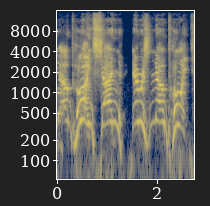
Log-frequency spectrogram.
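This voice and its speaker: A man shouts in a put-on character voice at an extremely high pitch. His pace is very slow. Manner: grumpy, gloomy.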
